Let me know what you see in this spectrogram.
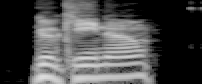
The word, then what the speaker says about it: Gugino: Gugino, from Sin City and a number of other great shows.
